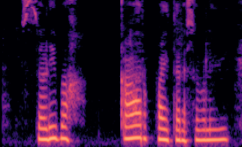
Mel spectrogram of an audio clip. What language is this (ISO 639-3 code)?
pus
